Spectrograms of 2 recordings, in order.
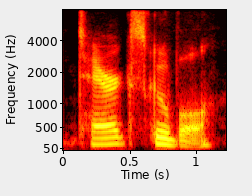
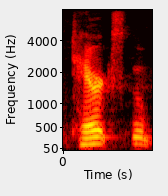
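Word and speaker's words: Tarik Skubal: And then you have I always mispronounce his name. How do you say it? Tarek Skubal. Tarek Skubal.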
